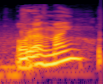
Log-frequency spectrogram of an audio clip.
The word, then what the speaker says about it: Redmayne: Bueno, vamos a hablar del premio a mejor actor, que recae en Eddie, a ver si lo digo bien, Redmayne, se dice. Redmayne.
